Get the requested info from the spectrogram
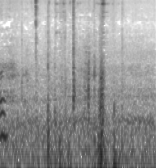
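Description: A handful of small clicks and knocks from things being handled and set down inside a car, the loudest about one and a half seconds in.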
